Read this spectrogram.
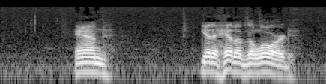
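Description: A middle-aged man speaks slowly into a microphone, drawing out his words.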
